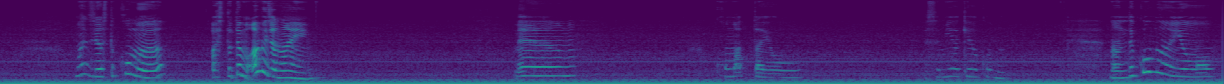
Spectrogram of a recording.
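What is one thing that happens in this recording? A young woman speaks softly and casually close to a microphone, in short phrases.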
